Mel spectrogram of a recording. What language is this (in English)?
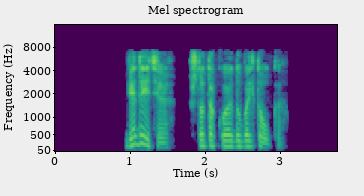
Belarusian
